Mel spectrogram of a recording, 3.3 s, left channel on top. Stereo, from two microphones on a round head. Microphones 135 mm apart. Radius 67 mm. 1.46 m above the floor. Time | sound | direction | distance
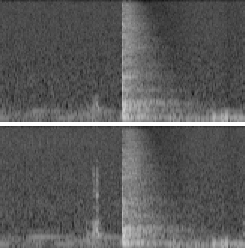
1.6 | a snare drum | 70° left (ahead or behind) | 2.5 m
